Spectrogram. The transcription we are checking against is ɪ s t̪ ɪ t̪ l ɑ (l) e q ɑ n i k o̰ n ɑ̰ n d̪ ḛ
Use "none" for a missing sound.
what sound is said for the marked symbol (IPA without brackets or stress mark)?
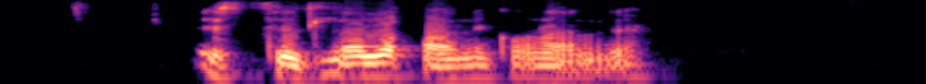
l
